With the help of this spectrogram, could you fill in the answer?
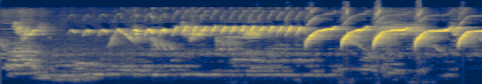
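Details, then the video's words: Canary ngerol song, a tutor recording meant to prompt young birds to sing: thin high trills build over a softer warbling background, then give way to a clear series of loud rising whistles repeated about three times a second. "Masteran Suara Burung Kenari GACOR Ngerol Ini Cocok Untuk PANCINGAN Kenari PAUD Ngeriwik Lekas GACOR"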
